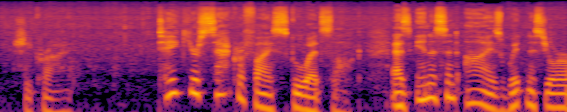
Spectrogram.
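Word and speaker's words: Sgoueddslk: S G O U E D D S L K, pronounced Suged Silk.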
